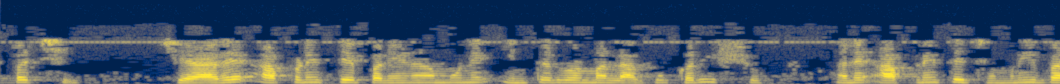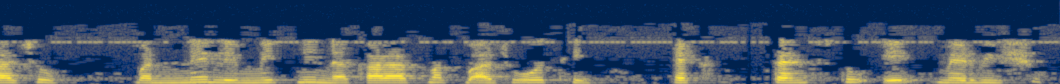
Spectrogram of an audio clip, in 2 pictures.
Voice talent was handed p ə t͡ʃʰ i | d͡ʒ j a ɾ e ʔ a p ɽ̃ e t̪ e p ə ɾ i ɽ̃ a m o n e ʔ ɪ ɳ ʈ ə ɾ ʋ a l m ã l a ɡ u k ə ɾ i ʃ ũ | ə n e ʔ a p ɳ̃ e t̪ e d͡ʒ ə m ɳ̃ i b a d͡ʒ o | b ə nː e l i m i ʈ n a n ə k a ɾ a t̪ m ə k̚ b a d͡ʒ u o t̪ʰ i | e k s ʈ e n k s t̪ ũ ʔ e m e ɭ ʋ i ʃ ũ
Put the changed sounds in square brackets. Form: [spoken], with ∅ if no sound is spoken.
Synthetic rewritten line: p ə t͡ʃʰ i | d͡ʒ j a ɾ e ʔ a p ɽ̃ e t̪ e p ə ɾ i ɽ̃ a m o n e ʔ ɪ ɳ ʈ ə ɾ ʋ [ə] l m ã l a ɡ u k ə ɾ i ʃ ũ | ə n e ʔ a p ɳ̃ e t̪ e d͡ʒ ə m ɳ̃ i b a d͡ʒ [u] | b ə nː e l i m i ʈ n [i] n ə k a ɾ a t̪ m ə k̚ b a d͡ʒ u o t̪ʰ i | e k s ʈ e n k s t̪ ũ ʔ e m e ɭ ʋ i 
